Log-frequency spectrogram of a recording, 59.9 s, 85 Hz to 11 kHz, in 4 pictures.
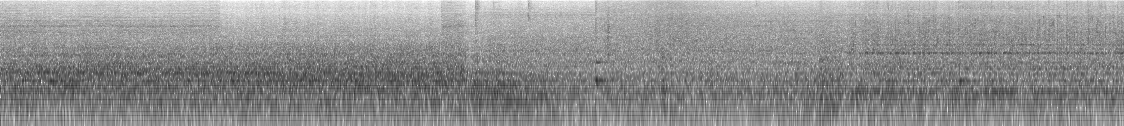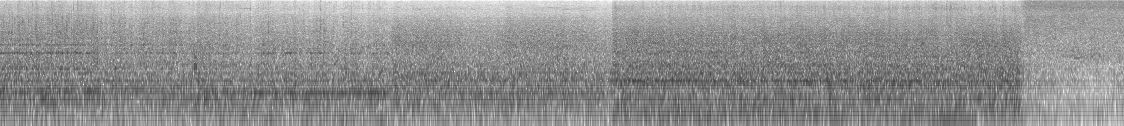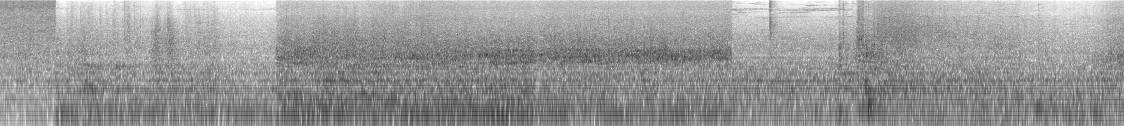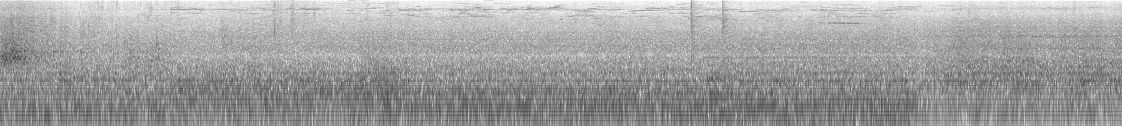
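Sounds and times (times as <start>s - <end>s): factory machine noise: 0.0s - 59.9s.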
